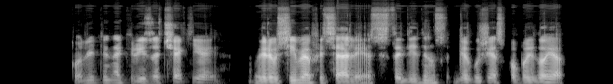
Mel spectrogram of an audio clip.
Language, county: Lithuanian, Kaunas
